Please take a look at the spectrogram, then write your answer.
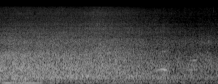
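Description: Ocean waves surging while surfing, a broad continuous roar of surf with heavy wind rush against the microphone, loud and close throughout.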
